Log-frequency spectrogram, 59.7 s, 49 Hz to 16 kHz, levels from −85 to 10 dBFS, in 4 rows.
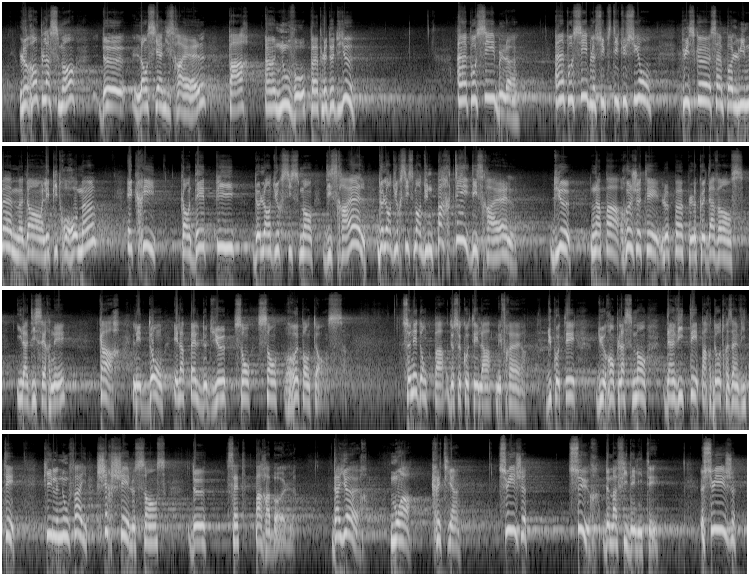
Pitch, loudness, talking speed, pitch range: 235 Hz, -14 LUFS, 90 wpm, 185-295 Hz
